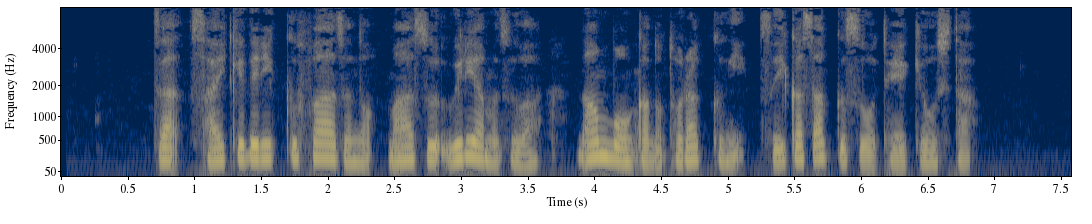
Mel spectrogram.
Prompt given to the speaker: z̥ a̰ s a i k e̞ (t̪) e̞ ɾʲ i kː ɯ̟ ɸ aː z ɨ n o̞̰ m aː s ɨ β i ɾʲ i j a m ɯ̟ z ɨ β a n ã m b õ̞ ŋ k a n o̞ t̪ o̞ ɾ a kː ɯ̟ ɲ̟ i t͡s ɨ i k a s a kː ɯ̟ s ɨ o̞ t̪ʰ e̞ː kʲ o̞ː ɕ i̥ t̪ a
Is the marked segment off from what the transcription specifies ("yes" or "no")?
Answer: yes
